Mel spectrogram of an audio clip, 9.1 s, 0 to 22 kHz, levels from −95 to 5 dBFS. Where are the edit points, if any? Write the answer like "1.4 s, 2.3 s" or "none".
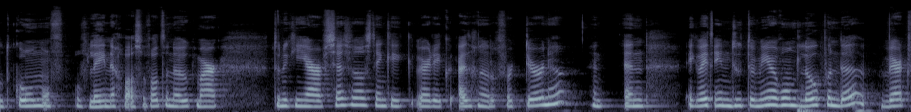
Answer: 7.1 s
